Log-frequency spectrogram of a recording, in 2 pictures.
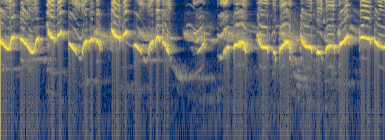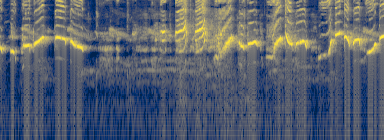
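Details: Chinese hwamei in 'ngũ trường' song style, singing as it dances: long continuous flow of looping, warbled whistles rising and falling, broken by bursts of rough, buzzy chatter, loud and close throughout.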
